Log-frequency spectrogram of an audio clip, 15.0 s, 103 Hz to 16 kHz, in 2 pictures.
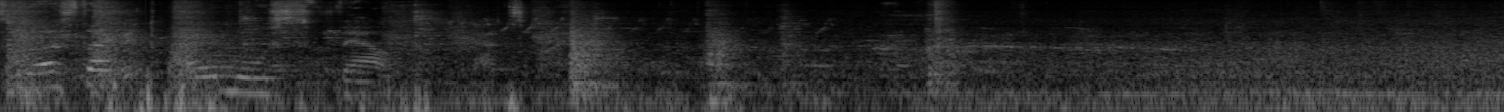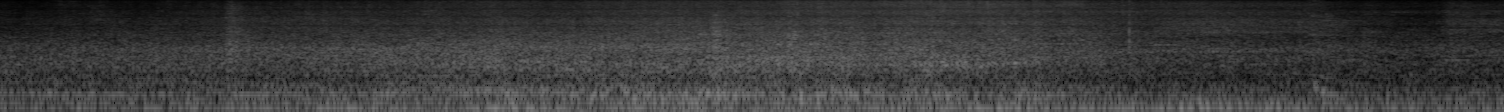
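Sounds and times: vehicle passing by: 4.9s - 15.0s.

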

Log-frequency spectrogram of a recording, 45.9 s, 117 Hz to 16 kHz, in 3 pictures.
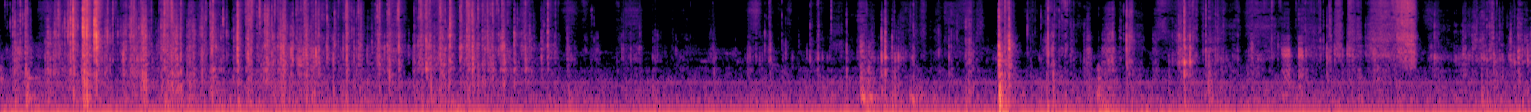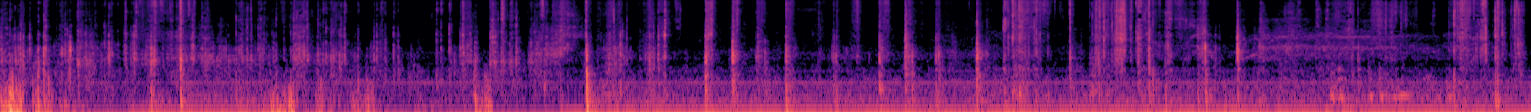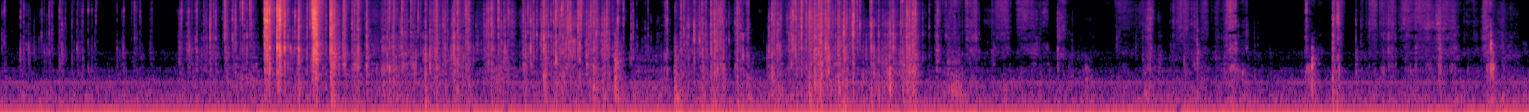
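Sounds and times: plastic sleeve crinkling and tearing: 0.0s - 5.6s, 29.8s - 41.3s.

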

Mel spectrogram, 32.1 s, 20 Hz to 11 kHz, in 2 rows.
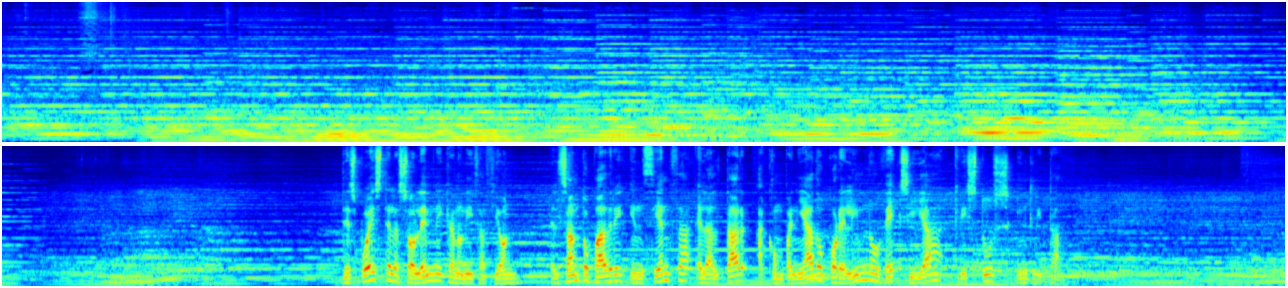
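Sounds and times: church organ chords: 0.0s - 32.0s.

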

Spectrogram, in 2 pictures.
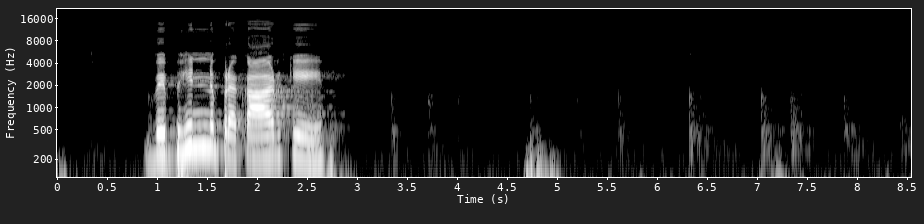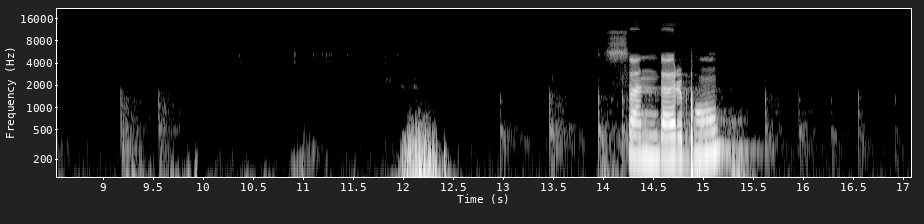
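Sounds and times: pen writing on board: 3.3s - 4.2s, 5.2s - 9.8s, 12.9s - 14.2s, 15.5s - 17.0s.

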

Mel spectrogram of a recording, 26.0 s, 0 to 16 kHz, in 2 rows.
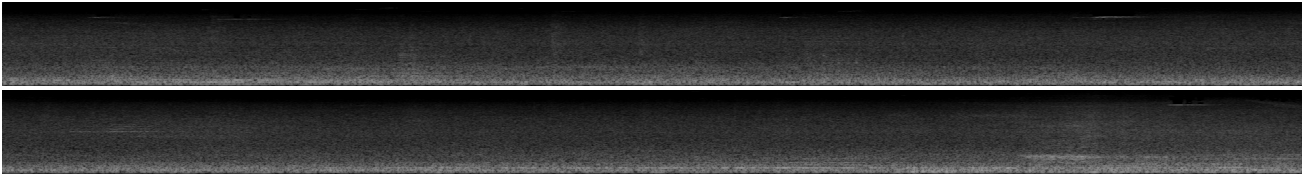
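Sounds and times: jet engines rumbling: 21.6s - 26.0s.

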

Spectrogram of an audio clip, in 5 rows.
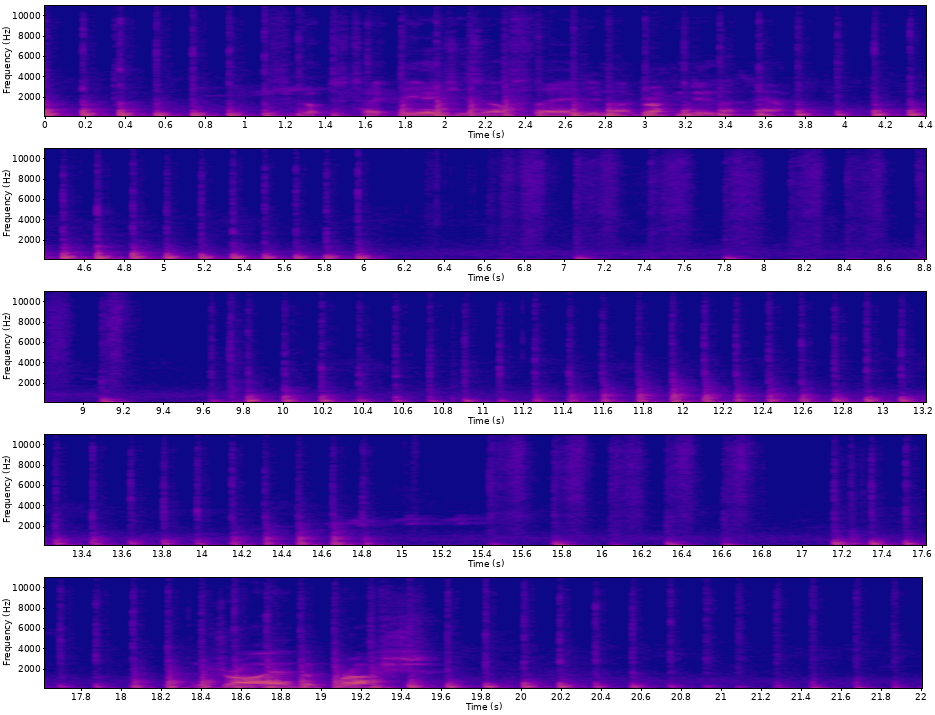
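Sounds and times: stipple brush knocking on board: 0.1s - 6.1s, 15.5s - 22.0s.

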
